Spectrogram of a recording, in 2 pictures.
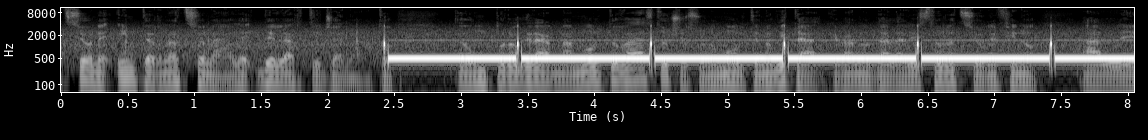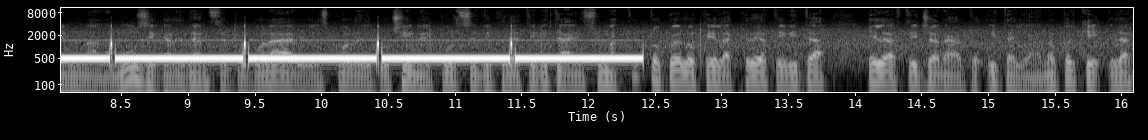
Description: Radio time signal (WWVH, Hawaii), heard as ticks, one a second, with static crashes and speech in Italian.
